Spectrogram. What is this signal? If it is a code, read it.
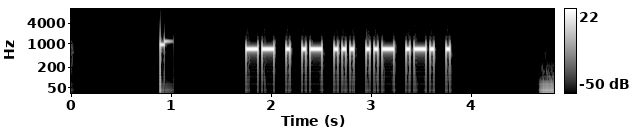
Morse code, heard as a keyed tone, about 30 wpm, 700 Hz. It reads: MEASURE
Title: Sentences from Top 1000 Words - Review Part 1 - New Word Drill - 30wpm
